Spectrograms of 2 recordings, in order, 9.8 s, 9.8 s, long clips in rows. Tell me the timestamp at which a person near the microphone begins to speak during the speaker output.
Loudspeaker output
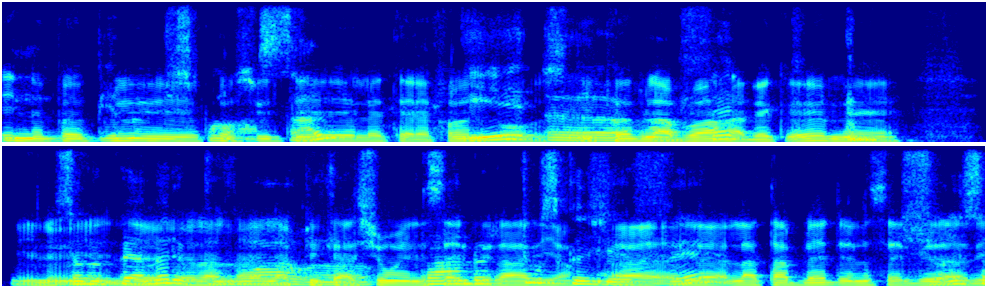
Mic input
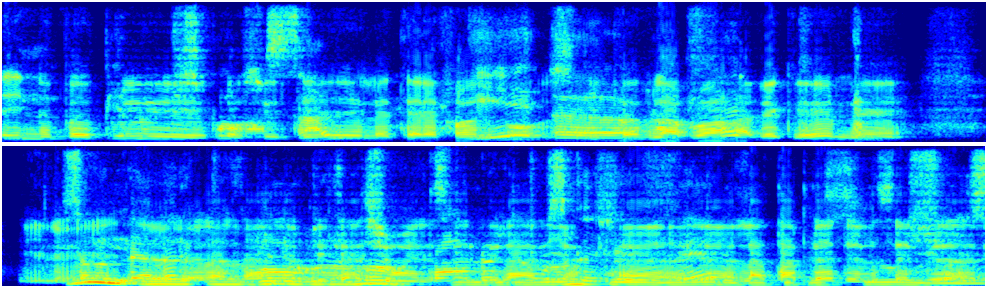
5.2 s

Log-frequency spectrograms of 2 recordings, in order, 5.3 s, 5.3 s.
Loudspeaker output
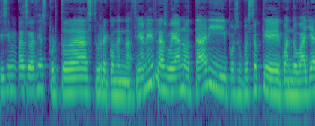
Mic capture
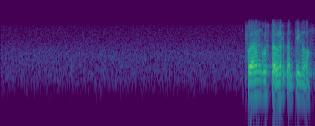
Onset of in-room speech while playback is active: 4.1 s

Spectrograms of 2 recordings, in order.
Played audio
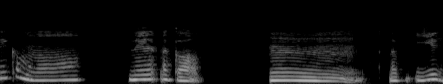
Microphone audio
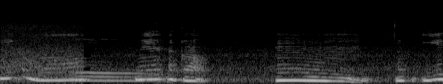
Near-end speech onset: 0.7 s

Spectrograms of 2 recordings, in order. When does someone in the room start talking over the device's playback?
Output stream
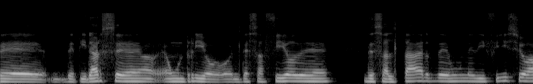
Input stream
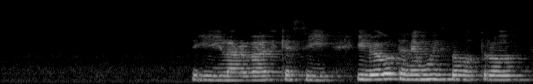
1.9 s

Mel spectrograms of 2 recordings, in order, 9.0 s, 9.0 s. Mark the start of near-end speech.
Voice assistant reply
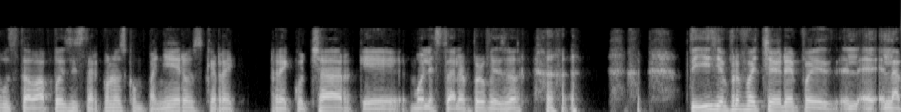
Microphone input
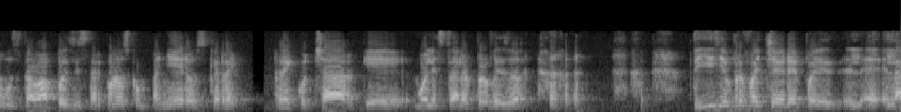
none

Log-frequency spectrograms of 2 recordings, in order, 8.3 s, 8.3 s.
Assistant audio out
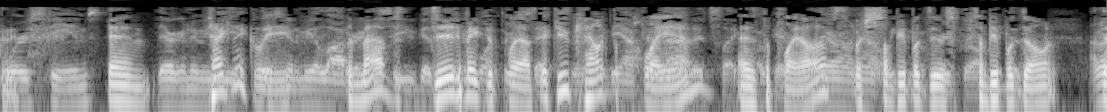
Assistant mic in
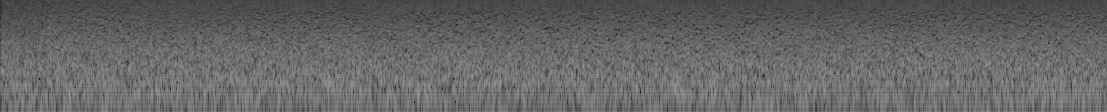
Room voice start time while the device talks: none

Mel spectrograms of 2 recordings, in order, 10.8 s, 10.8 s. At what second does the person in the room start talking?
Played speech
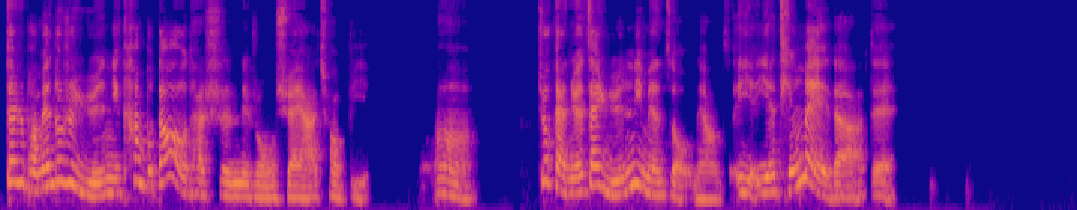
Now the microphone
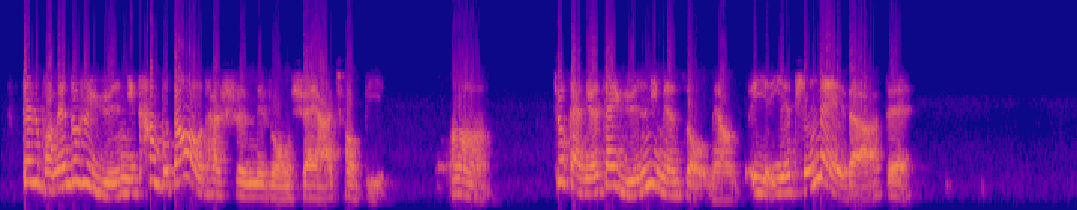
none

